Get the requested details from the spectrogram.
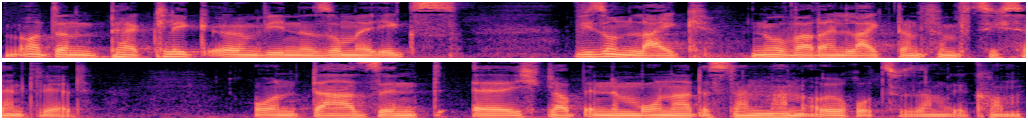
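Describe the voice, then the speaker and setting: In a normal speaking voice, a man talks at a fairly low pitch and moderate pace. His intonation is fairly even and his loudness very even. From northern Germany, near Elmshorn (Schleswig-Holstein). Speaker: DJ and blogger. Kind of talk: casual interview chat.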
